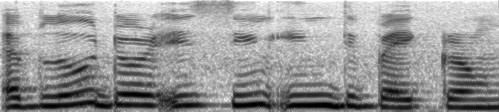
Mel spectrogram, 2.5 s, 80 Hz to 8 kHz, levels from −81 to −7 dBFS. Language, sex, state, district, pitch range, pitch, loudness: English, female, Arunachal Pradesh, Lower Dibang Valley, 225-270 Hz, 260 Hz, -12 LUFS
